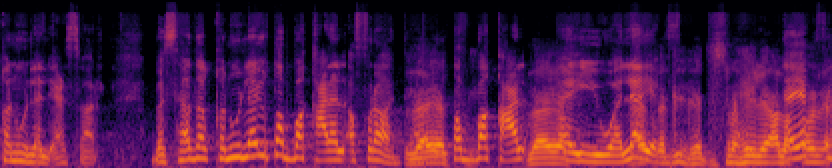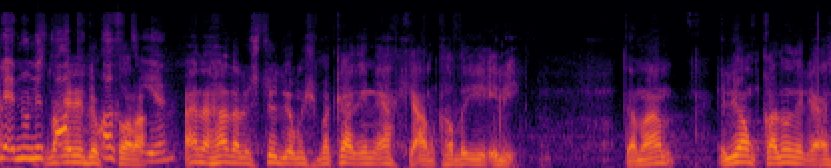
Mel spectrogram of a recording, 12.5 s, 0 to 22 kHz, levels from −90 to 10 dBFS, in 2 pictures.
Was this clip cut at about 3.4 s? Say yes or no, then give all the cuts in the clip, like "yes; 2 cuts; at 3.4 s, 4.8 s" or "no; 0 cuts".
no; 0 cuts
